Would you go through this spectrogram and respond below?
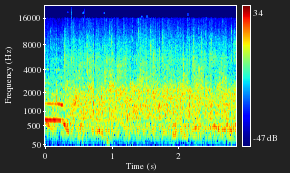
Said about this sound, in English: Round of applause for everybody in the audience who gave us their problems. Yeah, thank you.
